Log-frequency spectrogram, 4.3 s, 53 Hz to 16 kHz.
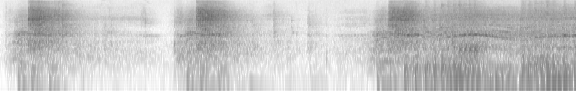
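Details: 1997 Honda CB50V Dream 50 DOHC four-valve single, revived after sitting about 15 years, still warm: a couple of cranking bursts, then it catches with a throttle blip and settles into an even idle; clean warm start.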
